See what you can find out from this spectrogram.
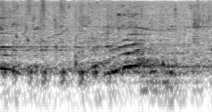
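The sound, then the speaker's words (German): Whale song recorded off the coast of Alaska: continuous, moaning mid-pitched tonal calls that waver and glide, with faint higher overtones above them and a steady level throughout. “An der Küste Alaskas nahm er den Gesang der Wale auf.”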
